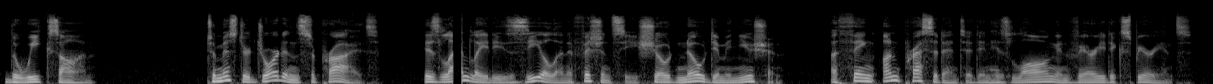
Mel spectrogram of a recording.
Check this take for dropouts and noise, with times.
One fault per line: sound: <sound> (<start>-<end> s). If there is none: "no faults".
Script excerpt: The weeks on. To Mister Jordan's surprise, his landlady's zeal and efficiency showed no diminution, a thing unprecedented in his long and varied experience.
sound: dropout (4.5-4.6 s)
